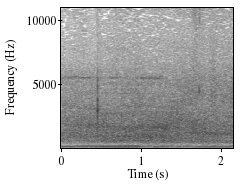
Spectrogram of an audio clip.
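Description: A steady hiss with a low engine hum underneath, the hum weakening about halfway through.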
